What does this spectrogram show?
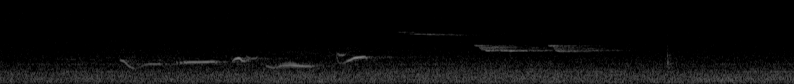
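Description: Birdsong: a string of short, slurred whistles from about a second in, followed by a few thin, higher notes, over a steady background hiss.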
